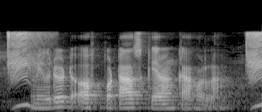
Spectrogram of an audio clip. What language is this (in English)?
Bhojpuri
